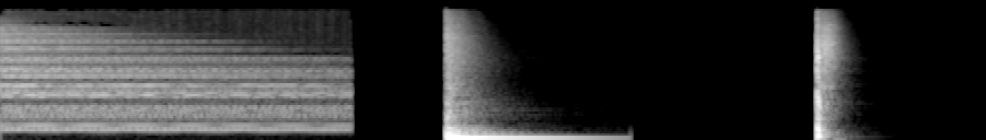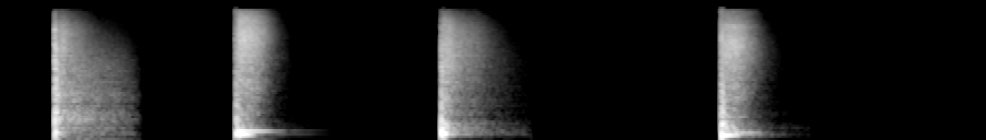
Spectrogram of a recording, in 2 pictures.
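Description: Single electronic drum hits and synth notes play one at a time with pauses between.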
